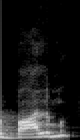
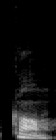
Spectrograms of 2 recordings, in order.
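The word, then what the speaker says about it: calm: तो it will not बी बालम और बालम, इट विल बिकम बाम और इट विल बिकम काम। ऐसे ही यहाँ पर अगेन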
